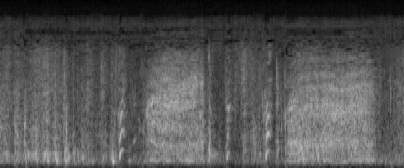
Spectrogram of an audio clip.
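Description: Cheetahs hissing and snarling in threat, in two rough bursts of about a second each, at the men who are taking their kill.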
